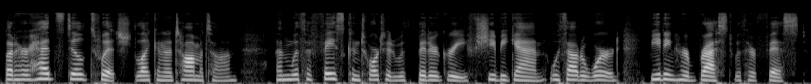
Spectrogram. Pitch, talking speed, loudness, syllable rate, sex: 200 Hz, 200 wpm, -21 LUFS, 5.0 syllables/s, female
